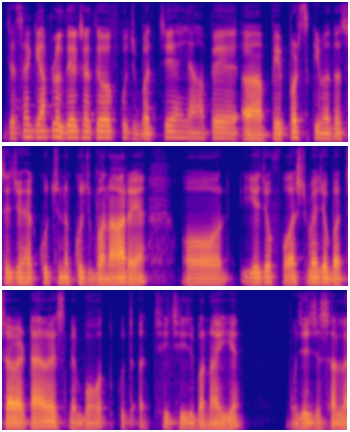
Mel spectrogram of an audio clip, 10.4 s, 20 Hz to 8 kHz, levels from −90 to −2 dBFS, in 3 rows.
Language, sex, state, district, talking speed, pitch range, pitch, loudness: Hindi, male, Bihar, Purnia, 235 wpm, 95-115 Hz, 105 Hz, -27 LUFS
